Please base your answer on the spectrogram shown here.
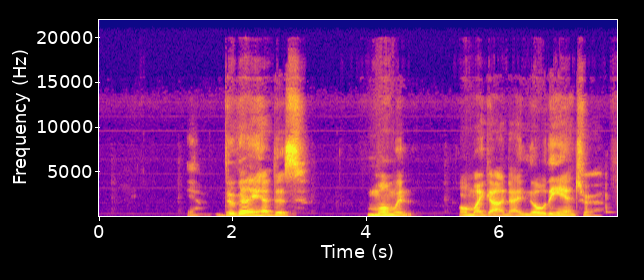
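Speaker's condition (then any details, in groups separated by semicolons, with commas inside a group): ALS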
